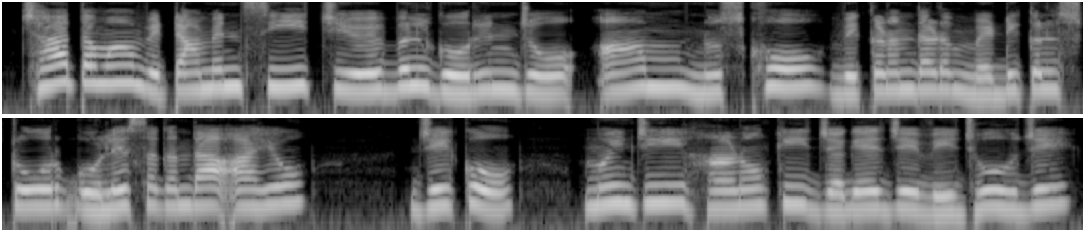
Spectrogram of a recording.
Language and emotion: Sindhi, neutral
